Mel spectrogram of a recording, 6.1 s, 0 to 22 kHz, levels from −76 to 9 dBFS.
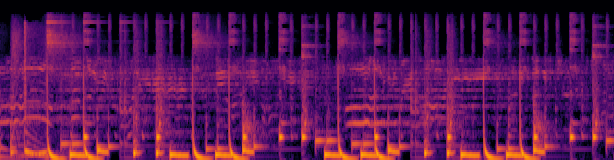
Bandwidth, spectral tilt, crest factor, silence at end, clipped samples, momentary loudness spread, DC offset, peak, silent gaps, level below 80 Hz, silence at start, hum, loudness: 15.5 kHz; -5.5 dB/octave; 16 dB; 0 s; under 0.1%; 6 LU; under 0.1%; 0 dBFS; none; -28 dBFS; 0 s; none; -18 LUFS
